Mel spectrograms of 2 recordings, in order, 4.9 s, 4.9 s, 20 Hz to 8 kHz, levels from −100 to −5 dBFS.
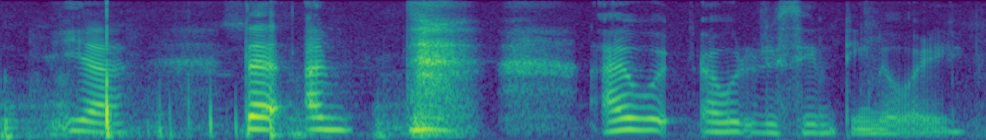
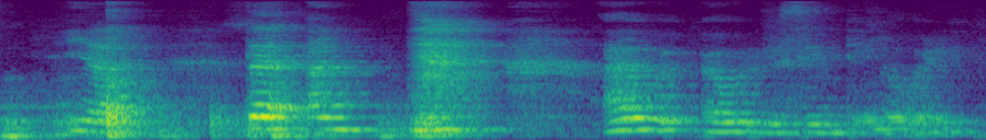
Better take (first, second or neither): first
